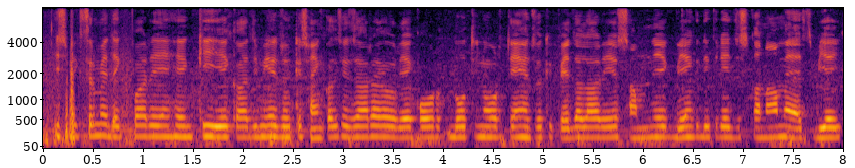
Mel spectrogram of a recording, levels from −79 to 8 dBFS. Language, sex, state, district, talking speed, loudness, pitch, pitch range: Hindi, male, Rajasthan, Bikaner, 285 wpm, -14 LUFS, 180 Hz, 175-185 Hz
